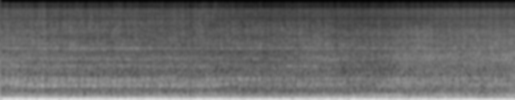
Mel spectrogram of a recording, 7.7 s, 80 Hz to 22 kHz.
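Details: 1988 Mustang GT, 5-speed, with a rebuilt A9L ECU and a Pro Comp upper/lower intake that is cracked but thought still working. Deep, steady V8 rumble at idle, even and smooth with no misses, knocks or surging; fuel pressure about 30 psi.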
